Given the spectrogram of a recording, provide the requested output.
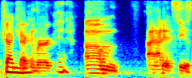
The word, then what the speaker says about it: Trachtenberg: I read an article about from Dan Thorchenberg or whatever how you pronounce his last name. Trachtenberg.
